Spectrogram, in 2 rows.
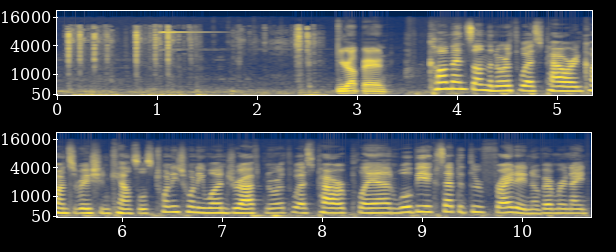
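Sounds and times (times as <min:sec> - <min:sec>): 
typewriter keystrokes: 0:00.0 - 0:02.8
speech: 0:02.8 - 0:10.6.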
